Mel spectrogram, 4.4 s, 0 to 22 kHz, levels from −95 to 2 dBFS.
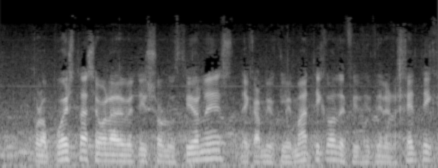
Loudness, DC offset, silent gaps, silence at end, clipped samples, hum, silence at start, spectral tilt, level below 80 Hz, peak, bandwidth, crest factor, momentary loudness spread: -19 LUFS; under 0.1%; none; 0 s; under 0.1%; none; 0 s; -6.5 dB/octave; -36 dBFS; -2 dBFS; 12.5 kHz; 16 dB; 6 LU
